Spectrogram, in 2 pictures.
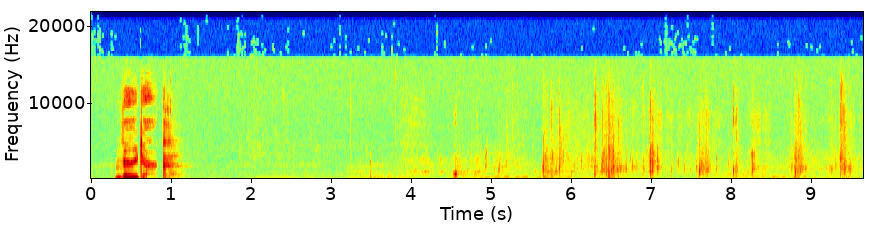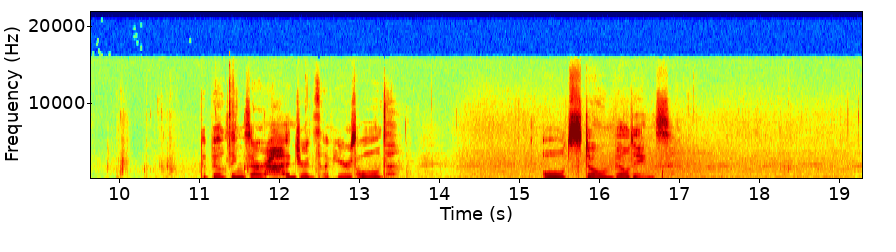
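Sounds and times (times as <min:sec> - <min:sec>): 
low hum: 0:00.0 - 0:19.2
speech: 0:00.3 - 0:01.1, 0:11.2 - 0:13.6, 0:15.3 - 0:17.0
footsteps walking outdoors at night among old stone buildings: 0:03.2 - 0:15.2, 0:17.9 - 0:19.2.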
